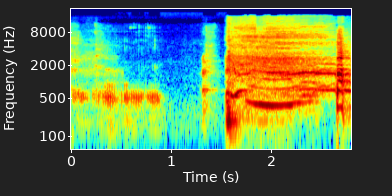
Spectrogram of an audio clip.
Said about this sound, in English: No, he's just gonna chew on his bone.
